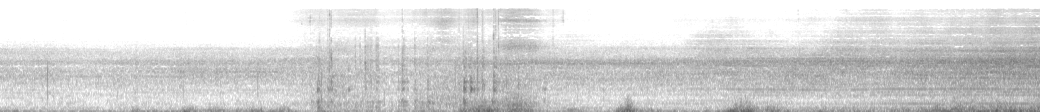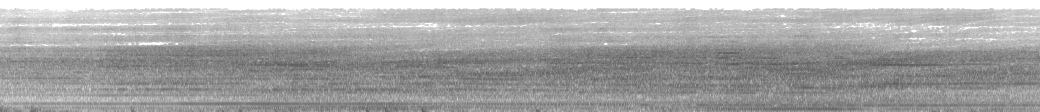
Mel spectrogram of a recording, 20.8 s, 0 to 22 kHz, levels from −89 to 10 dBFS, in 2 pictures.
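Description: A recording of sounds with no technical faults to report: the signal runs continuously with nothing added, dropped or altered along the way.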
